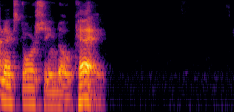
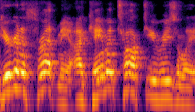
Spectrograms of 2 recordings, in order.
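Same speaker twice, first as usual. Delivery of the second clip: higher, louder indignant reply; indignant retort; 6 semitones higher, 4 dB louder than usual. Retold or imitated. Answering the neighbor who threatened him, indignant and loud. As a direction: push back hard.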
